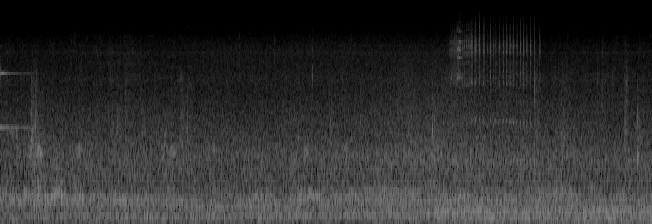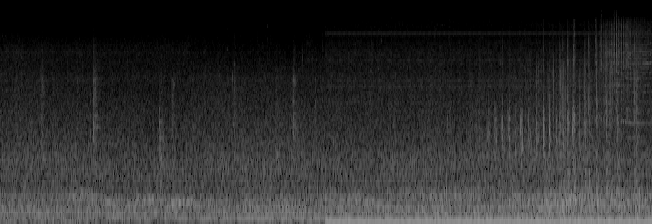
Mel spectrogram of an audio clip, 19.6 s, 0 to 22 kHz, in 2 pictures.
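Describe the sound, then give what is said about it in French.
A steady ambience aboard a lightship at sea, where eight men keep the light running day and night: wind and water wash over a low mechanical rumble, which swells into a louder, deeper engine drone for the last few seconds. “À bord du bateau feu, 8 hommes contrôlent jour et nuit la bonne marche du phare.”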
